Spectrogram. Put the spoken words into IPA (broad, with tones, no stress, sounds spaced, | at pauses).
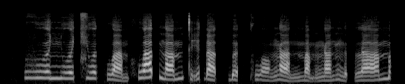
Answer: v u˧ ə̯ ɲ u˧ ə̯ t͡ɕ u˧ ə̯ k w a˧˩ m h w a˦˥ t̚ n a˨˦ m t̪ ḭ˧˥ ɗ a˨˩ t̚ ɓ ə˨˩ t̚ k w ɔ̤˨˩ ŋ a˧˩ n m a̰˧˨ m ŋ a˨˦ n ŋ ə˨˩ t̚ l a˨˦ m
